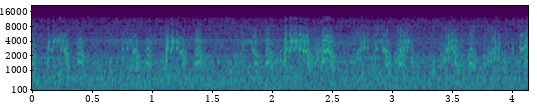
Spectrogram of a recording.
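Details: Caged chukar partridge during a hunt: a loud, excited series of raspy, grating squawks in quick clusters, with several strained, higher notes in the middle and only light background noise.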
